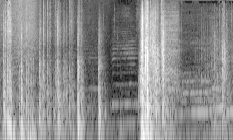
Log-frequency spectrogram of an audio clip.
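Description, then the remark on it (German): Heavy handling of a door: a quick run of knocks and clicks, then a loud solid thunk as it swings, followed by a low lingering hum. “Ich warf mir den Morgenmantel über und ging zur Tür.”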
